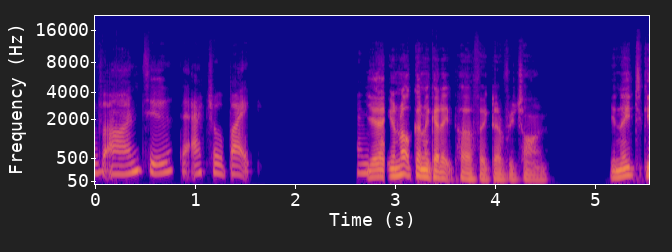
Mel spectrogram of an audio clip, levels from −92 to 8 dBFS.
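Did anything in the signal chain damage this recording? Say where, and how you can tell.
No, nothing in the chain damaged this audio.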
